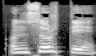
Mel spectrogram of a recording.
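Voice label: "unsurtti" nominative, Archi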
